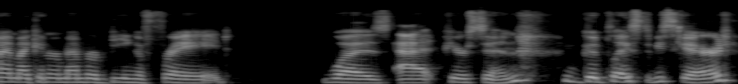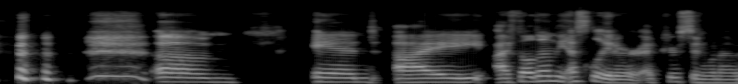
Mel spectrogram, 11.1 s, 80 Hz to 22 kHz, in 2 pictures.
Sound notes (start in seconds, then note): 5.3 she laughs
